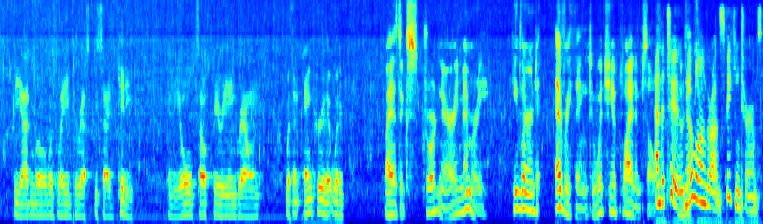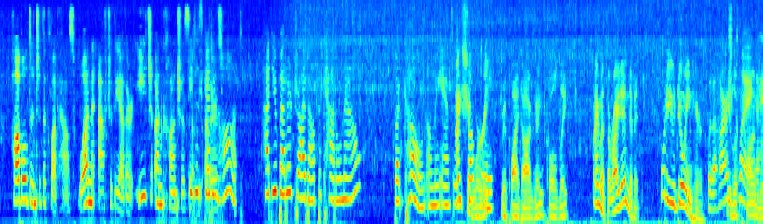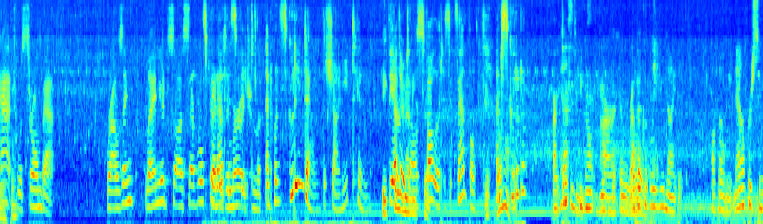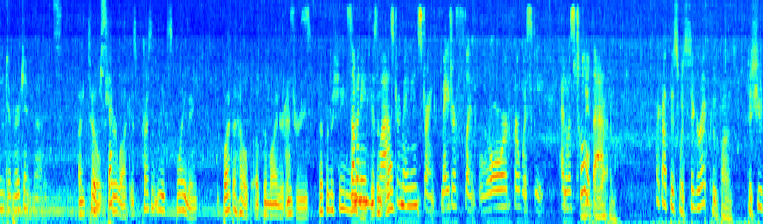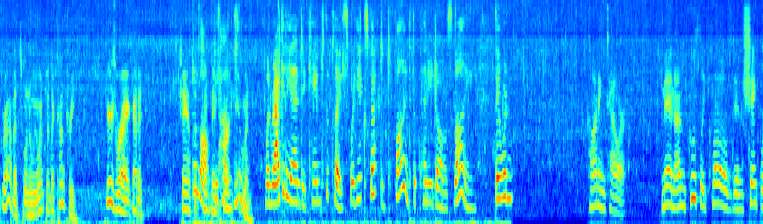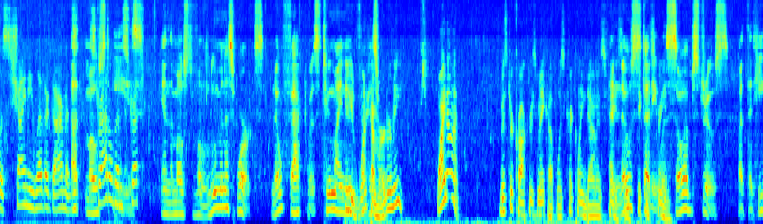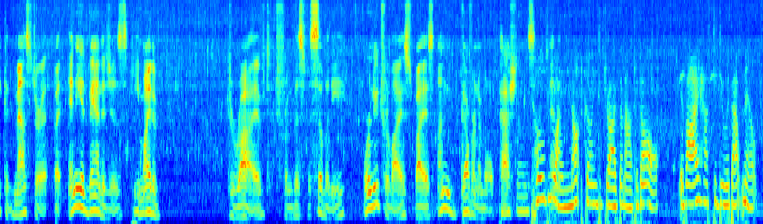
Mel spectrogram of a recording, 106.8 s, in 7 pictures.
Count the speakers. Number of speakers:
10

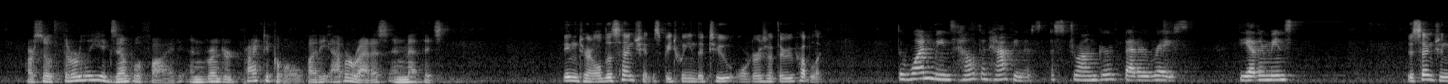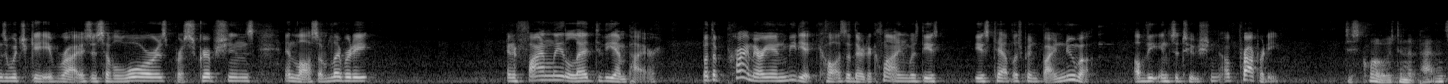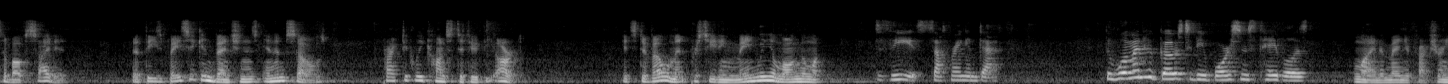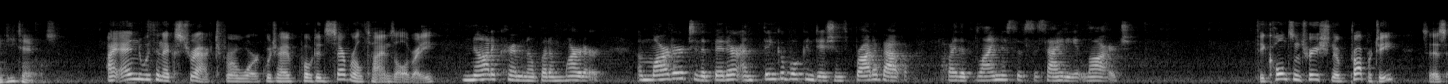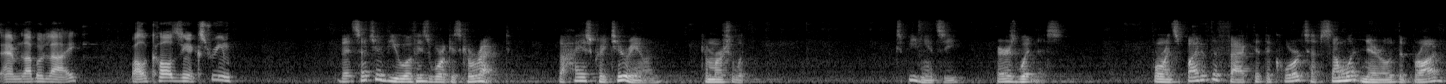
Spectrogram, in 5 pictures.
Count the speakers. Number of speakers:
3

